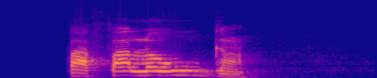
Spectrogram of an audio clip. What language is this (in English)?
Aja (Benin)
